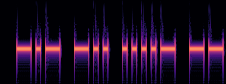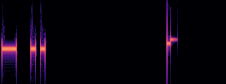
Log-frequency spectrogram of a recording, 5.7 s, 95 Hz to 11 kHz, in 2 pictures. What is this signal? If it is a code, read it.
Morse code, heard as a keyed tone, about 21 wpm, 700 Hz. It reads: KD4OI
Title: USA Callsign DE Callsign 20wpm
